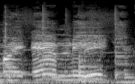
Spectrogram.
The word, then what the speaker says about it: Miami: In Miami, here in Miami, Oklahoma, they pronounce it Miami.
